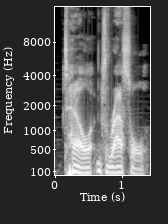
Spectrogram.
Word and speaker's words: Teldrassil: Oh, I was just focused on how you pronounce Teldrassil. That's a good one. Yeah, thank you. Teldrassil.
